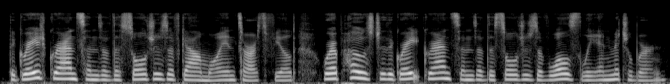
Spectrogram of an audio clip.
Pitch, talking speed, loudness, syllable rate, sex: 220 Hz, 190 wpm, -18 LUFS, 5.8 syllables/s, female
